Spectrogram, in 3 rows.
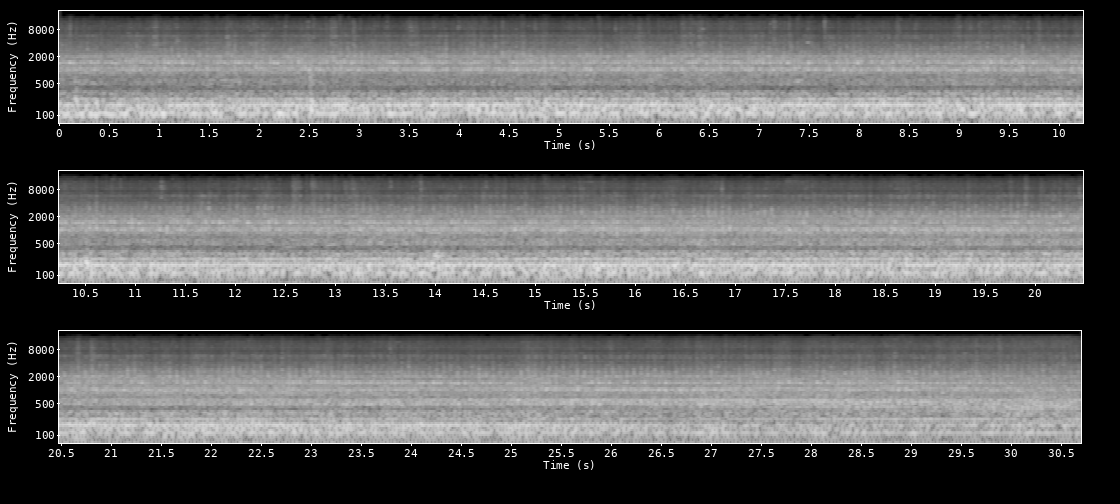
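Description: Vintage Fiat Som 50 tractor engine running steadily under load while pulling a Stoll sugar-beet harvester, with the harvester's lifting and elevator machinery running along with it. The sound stays even throughout, with no change in engine speed.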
